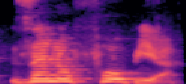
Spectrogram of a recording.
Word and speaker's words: xenophobia: A palavra de hoje é xenofobia. Sim, ouviram bem, xenofobia. Mas afinal, se começa por X, porquê é que lemos este X como se fosse um Z?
